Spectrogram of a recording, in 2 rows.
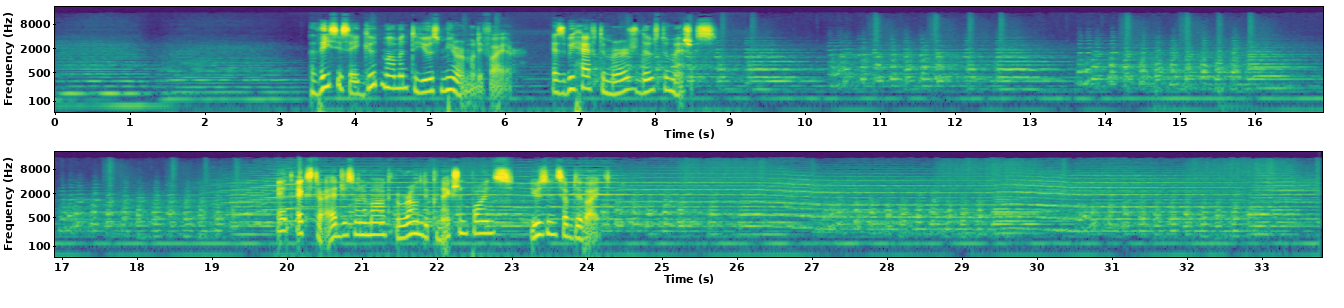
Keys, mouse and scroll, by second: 1.1 Tab, 2.1 middle click, 2.3 middle click, 4.0 middle click, 4.4 ctrl+r, 4.7 right click, 4.8 Tab, 5.1 Tab, 5.4 ctrl+r, 5.9 Tab, 5.9-6.9 typing, 7.6 Tab, 8.2-9.4 drag, 9.5-10.6 drag, 10.6-12.0 drag, 11.2 middle click, 11.3-14.3 typing, 11.8 right click, 12.6 Tab, 13.4-14.6 right drag, 14.9 Tab, 15.6-17.6 right drag, 16.0 middle click, 16.1 z, 17.1 ctrl+l, 17.9 a, 18.0 middle click, 18.3-19.3 drag, 18.3-19.3 right drag, 19.3 middle click, 19.5-20.5 right drag, 19.7 ctrl+s, 19.9 click, 20.1 Tab, 20.5 middle click, 20.6 ctrl+Tab, 21.0-22.4 right drag, 21.6 w, 22.5 right click, 22.7 w, 23.0 ctrl+Tab, 23.5-25.3 right drag, 24.2 j, 24.8 g, 25.7-27.2 right drag, 25.8 g, 26.5 g, 27.3 middle click, 27.5 ctrl+Tab, 27.8 click, 27.8 right click, 27.9 w, 28.2-30.6 right drag, 28.3 ctrl+Tab, 29.4 j, 29.7 g, 30.2 g, 30.8 right click, 30.9 g, 31.7 middle click, 32.6 ctrl+Tab, 32.9 click, 32.9 middle click, 33.2 shift+right click, 33.3-33.8 typing.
